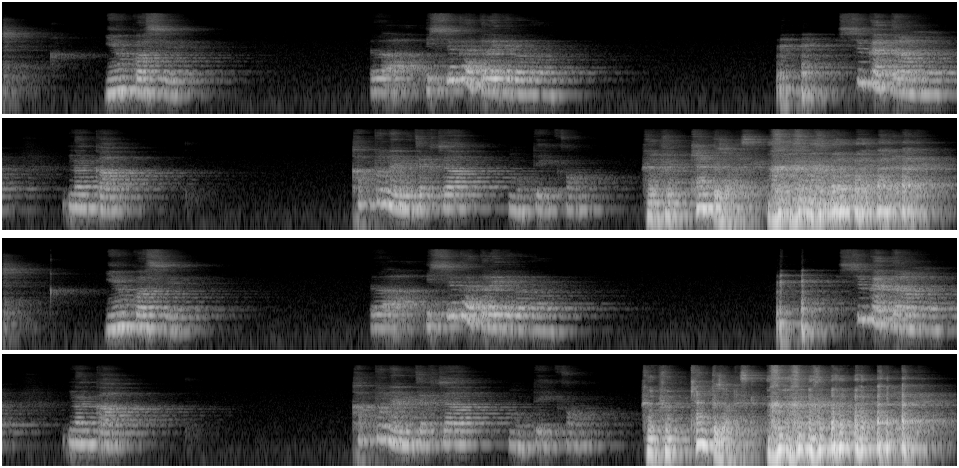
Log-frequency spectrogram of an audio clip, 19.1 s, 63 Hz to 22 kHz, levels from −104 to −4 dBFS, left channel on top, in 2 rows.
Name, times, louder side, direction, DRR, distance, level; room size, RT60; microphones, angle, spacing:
voice 1, 1.0-1.8 3.7-5.5 8.4-9.4 10.2-10.7 13.0-14.2 14.6-15.4 17.2-18.0 18.4-18.5, left 1 dB, 25° left, -9 dB, 1.1 m, -38 dB
voice 2, 16.0-18.8, right 4 dB, 80° right, 3 dB, 0.4 m, -27 dB
3.3 x 3.2 x 2.5 m, 1.4 s
head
